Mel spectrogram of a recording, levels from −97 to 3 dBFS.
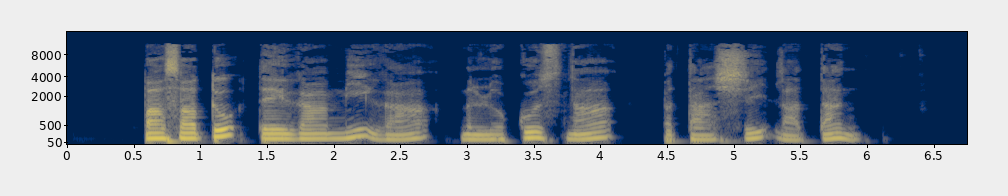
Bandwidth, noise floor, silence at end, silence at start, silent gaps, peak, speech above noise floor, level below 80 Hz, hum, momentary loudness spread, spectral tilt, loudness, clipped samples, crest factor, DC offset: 11.5 kHz; under -90 dBFS; 0.8 s; 0.6 s; 4.25-4.47 s; -4 dBFS; over 68 dB; -44 dBFS; none; 15 LU; -5.5 dB/octave; -23 LUFS; under 0.1%; 20 dB; under 0.1%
